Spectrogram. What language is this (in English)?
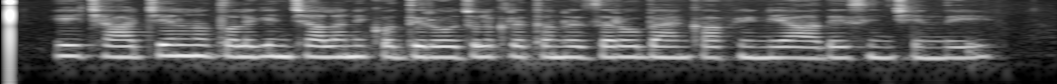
Telugu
